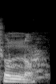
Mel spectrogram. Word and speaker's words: শূন্য: তারপর দেখো, শূন্য শব্দটির সঠিক উচ্চারণ কোনটি? এটা হবে শূন্য। আমি বলেছিলাম শর্টকাট দিয়ে দন্ত নয় ফলা থাকলে দন্ত ন হসন্ত দন্ত নৌকার নো হবে।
